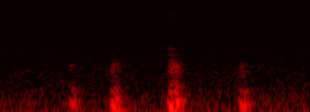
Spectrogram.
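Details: Sleeping female Mal-Shi dog, a Maltese and Shih Tzu cross named Chiroru, giving soft, low snorting breaths, four short puffs roughly half a second apart in a quiet room.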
